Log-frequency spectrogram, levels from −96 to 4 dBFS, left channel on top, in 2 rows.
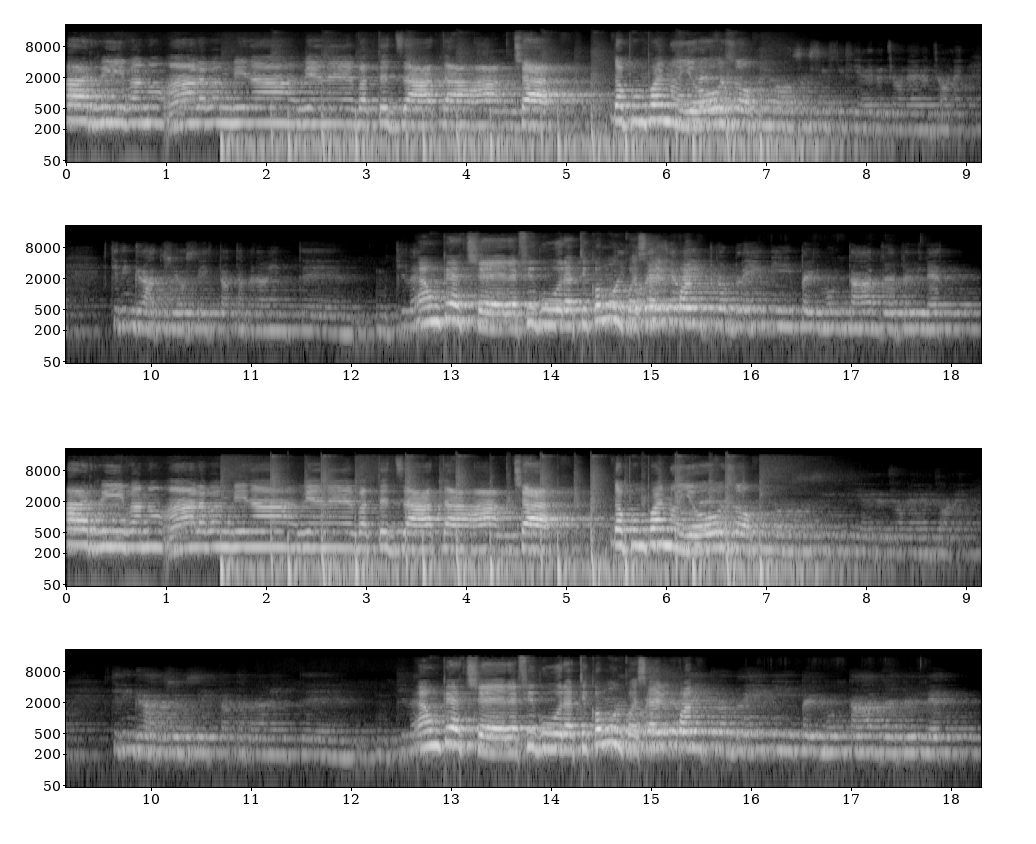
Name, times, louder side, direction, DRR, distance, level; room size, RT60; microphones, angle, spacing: voice 1, 0.0-4.8 5.4-6.8 12.6-15.4, right 1 dB, 10° right, 8 dB, 0.4 m, -22 dB
sound 1, 1.5-1.6 2.0-3.0 3.4-4.4 4.7-7.0, right 3 dB, 70° right, 0.6 m, -31 dB
voice 2, 3.6-4.6 6.0-12.8 14.1-17.9, left 2 dB, 80° left, 2 dB, 1.5 m, -33 dB
13.0 x 6.3 x 6.3 m, 2.2 s
head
